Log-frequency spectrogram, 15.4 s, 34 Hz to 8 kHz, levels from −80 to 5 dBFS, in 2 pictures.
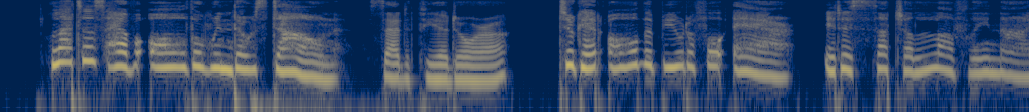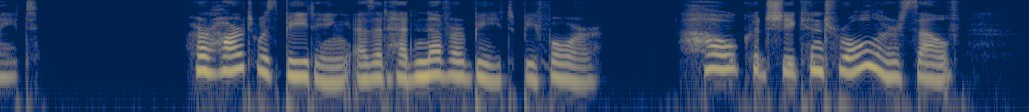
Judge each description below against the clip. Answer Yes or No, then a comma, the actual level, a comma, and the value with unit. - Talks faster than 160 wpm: No, average, 140 wpm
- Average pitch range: No, wide, 7.5 semitones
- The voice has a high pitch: Yes, high, 235 Hz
